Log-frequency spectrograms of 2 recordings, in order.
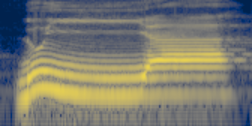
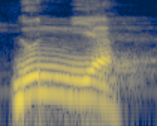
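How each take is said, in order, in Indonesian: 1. Bunyi n melebur ke dalam bunyi y setelahnya. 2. Bunyi n terdengar jelas sebelum y. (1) "tidak dibaca duya" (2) "dunia tidak dibaca duya"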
